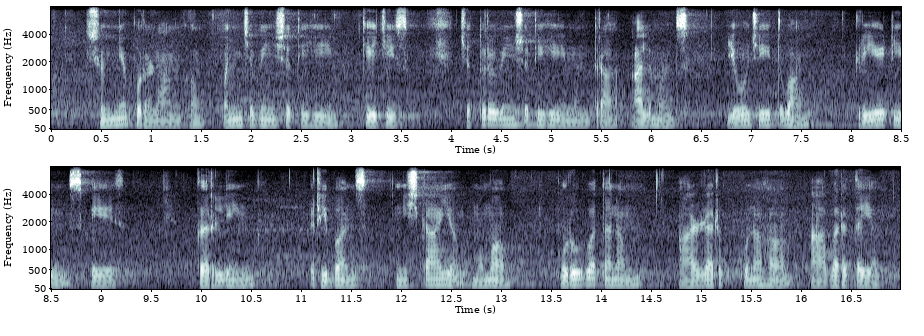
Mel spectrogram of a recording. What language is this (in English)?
Sanskrit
